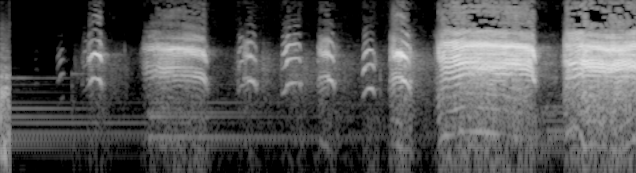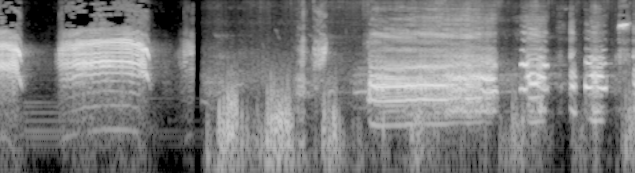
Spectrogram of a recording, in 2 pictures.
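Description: A series of animal calls: a few short chirps, then three loud pitched calls of about a second each, a longer call, and quick repeated calls near the end.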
